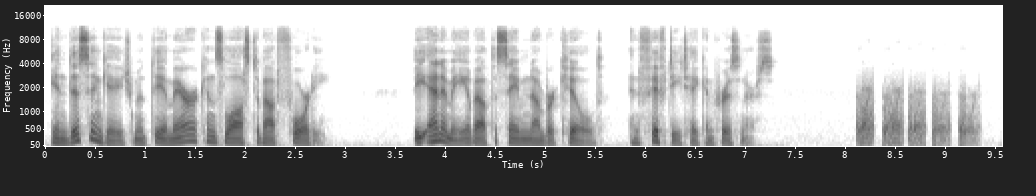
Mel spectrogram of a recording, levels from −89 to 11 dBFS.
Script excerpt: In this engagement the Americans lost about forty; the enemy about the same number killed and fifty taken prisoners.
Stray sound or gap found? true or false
true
